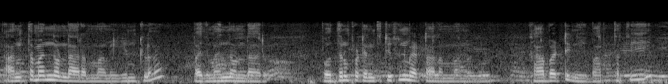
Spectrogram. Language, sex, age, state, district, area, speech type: Telugu, male, 60+, Andhra Pradesh, Guntur, urban, spontaneous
